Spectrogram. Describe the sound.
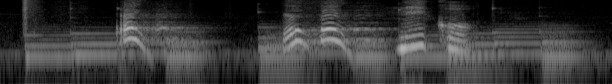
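A voice imitates a dog barking, prompted by the word 'dog' during a series of voice impressions, giving several short yelping barks in quick bursts with rising and falling pitch, fairly loud.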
